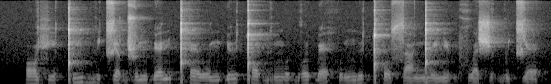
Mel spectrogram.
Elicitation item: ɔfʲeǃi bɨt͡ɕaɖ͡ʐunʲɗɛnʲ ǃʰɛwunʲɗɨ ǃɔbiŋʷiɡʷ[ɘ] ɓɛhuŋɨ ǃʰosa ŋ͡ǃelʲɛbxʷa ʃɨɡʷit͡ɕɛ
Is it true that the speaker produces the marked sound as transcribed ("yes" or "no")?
yes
